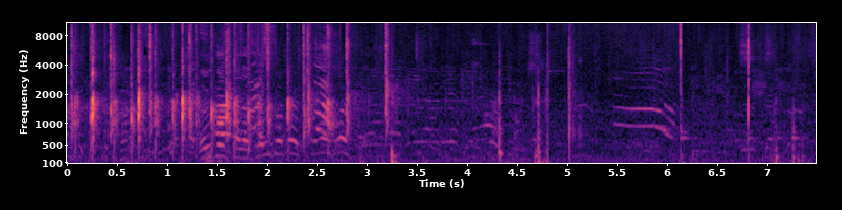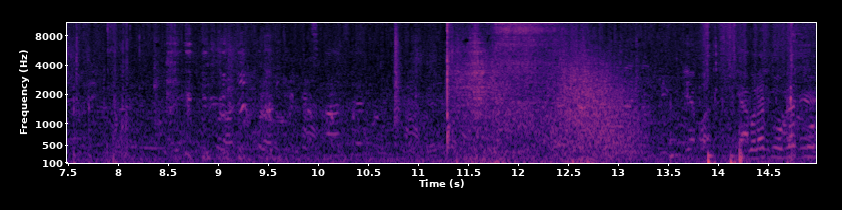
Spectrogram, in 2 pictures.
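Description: Cricket-ground ambience picked up by the broadcast: indistinct voices and scattered hand claps in the first few seconds, then a low background murmur. A brief swell of noise rises and fades near the end.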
